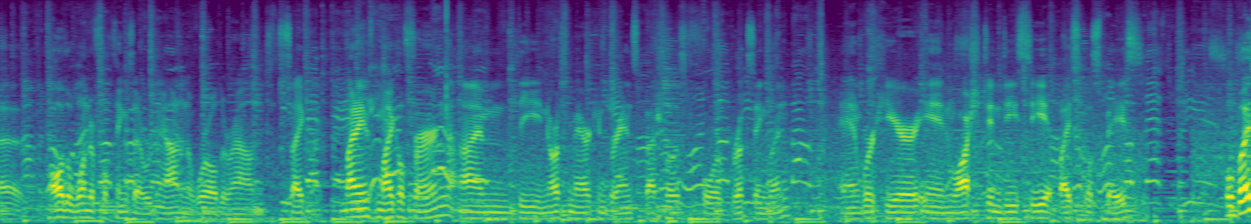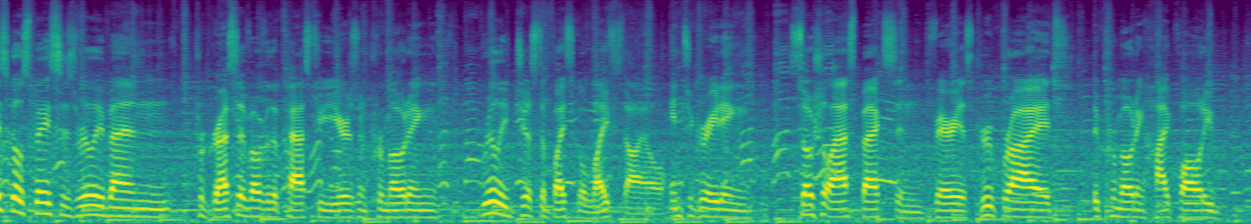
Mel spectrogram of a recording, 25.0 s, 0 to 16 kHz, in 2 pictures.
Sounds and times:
Speech: 0.0 - 24.7
Music: 0.0 - 25.0.

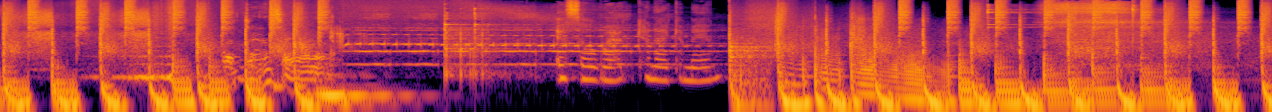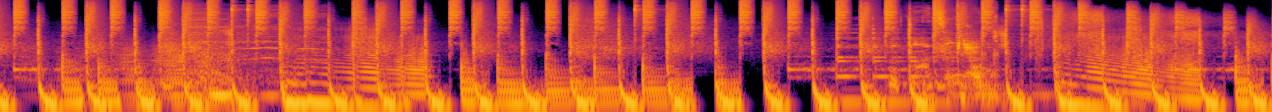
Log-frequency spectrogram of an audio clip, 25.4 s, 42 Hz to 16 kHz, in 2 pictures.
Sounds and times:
Music: 0.0 - 25.4
Speech: 2.2 - 3.4, 5.6 - 7.2, 21.6 - 22.8.

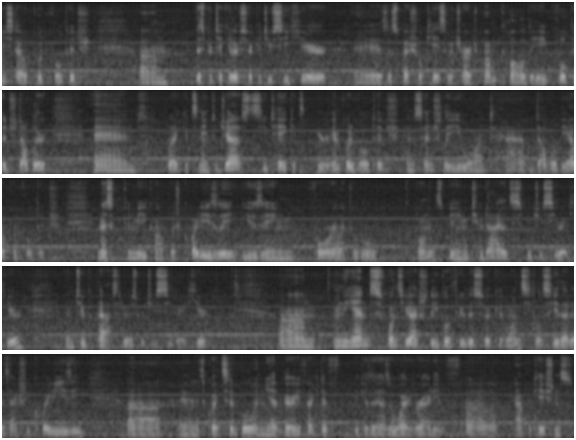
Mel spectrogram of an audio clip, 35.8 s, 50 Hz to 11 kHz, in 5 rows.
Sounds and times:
Speech: 0.0 - 24.1, 24.9 - 35.7.

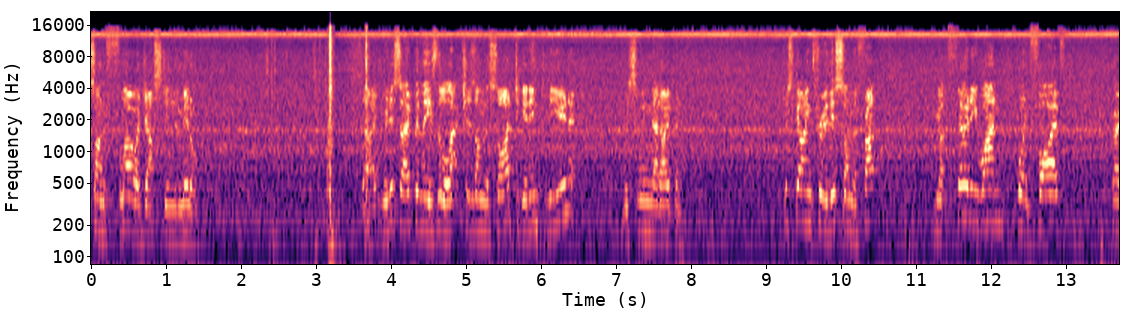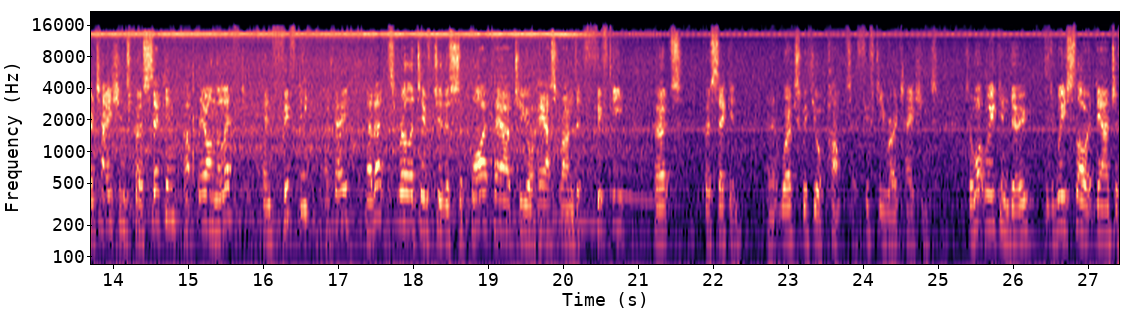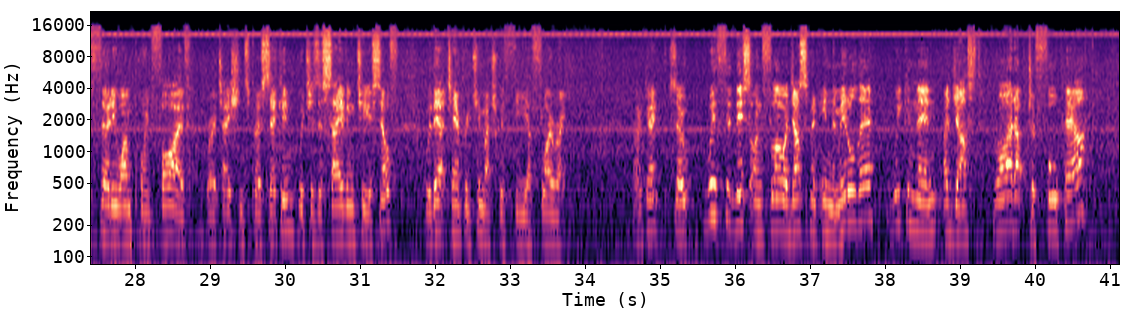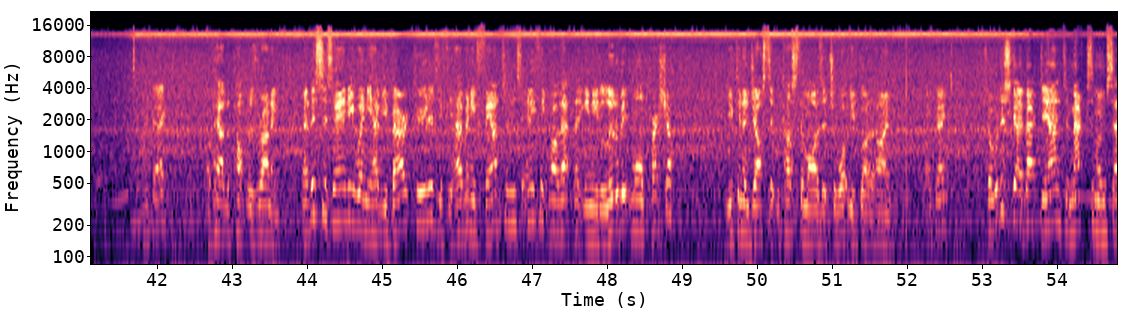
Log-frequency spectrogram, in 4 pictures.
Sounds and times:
Speech: 0.0 - 1.5, 3.6 - 6.5, 7.1 - 8.0, 9.2 - 10.6, 11.2 - 13.0, 13.6 - 33.8, 34.6 - 40.8, 41.4 - 49.0, 49.6 - 54.8.

